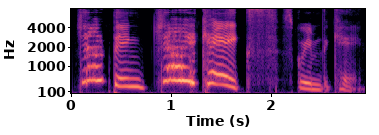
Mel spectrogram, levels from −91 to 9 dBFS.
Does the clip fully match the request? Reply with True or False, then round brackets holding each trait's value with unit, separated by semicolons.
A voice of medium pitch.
False (345 Hz)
